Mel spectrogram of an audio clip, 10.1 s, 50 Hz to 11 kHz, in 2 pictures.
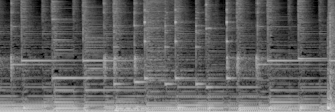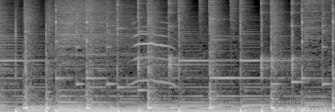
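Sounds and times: instrumental children's music: 0.0 - 10.0
cat meow: 6.9 - 7.8.

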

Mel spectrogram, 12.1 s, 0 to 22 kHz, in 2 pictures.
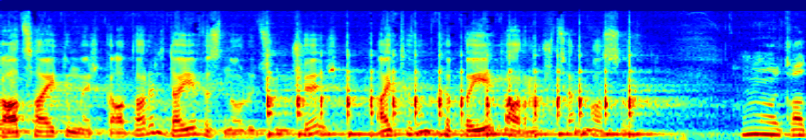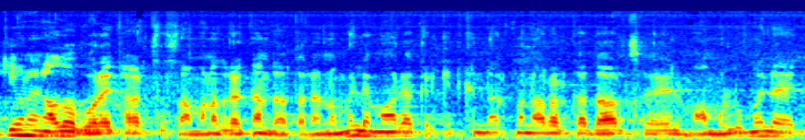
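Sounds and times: man speaking into a microphone: 0.0 - 4.8, 5.5 - 12.0.

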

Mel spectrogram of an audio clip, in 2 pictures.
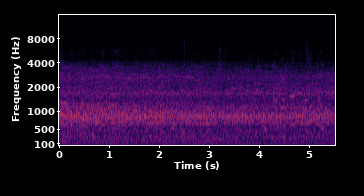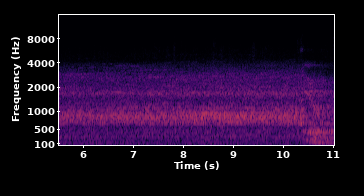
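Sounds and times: empty stadium ambience: 0.0 - 11.0.

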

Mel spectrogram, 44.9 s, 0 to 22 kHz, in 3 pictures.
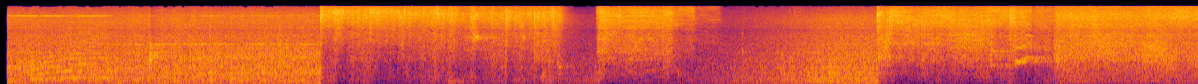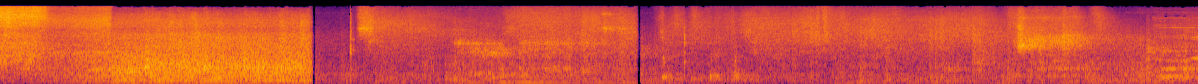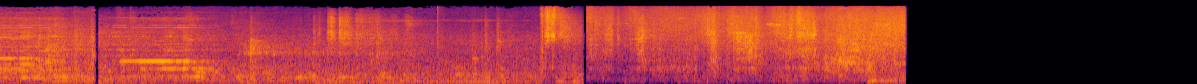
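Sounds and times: machine whine: 0.1 - 4.0
machine running noise: 0.1 - 4.1, 15.6 - 18.9.

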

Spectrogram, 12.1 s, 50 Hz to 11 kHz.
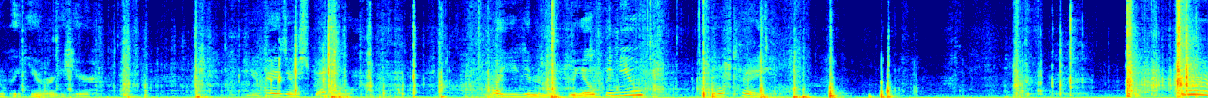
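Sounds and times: low steady hum: 0.0 - 12.0
food packaging clicks and rustles: 10.1 - 11.9.

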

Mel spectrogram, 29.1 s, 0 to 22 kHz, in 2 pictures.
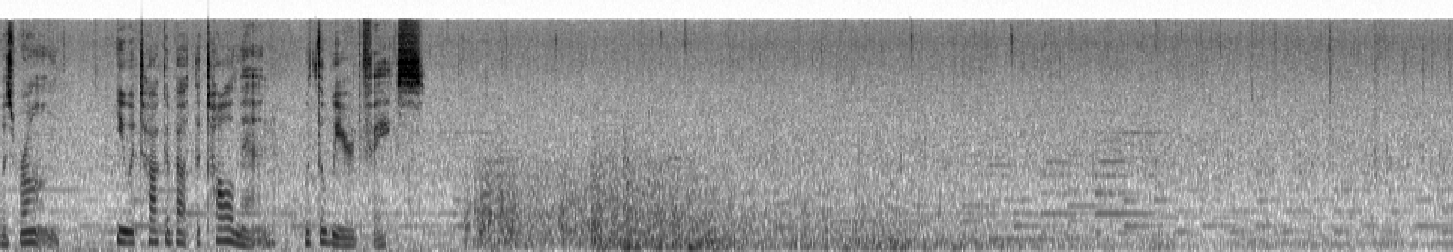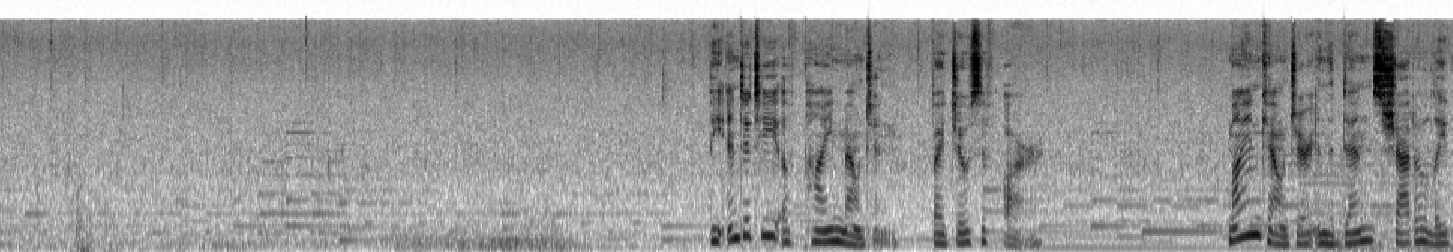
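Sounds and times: thunder rumbling: 0.0 - 22.0, 26.8 - 29.0
soft sustained music notes: 0.0 - 29.0
steady rain: 0.0 - 29.0.

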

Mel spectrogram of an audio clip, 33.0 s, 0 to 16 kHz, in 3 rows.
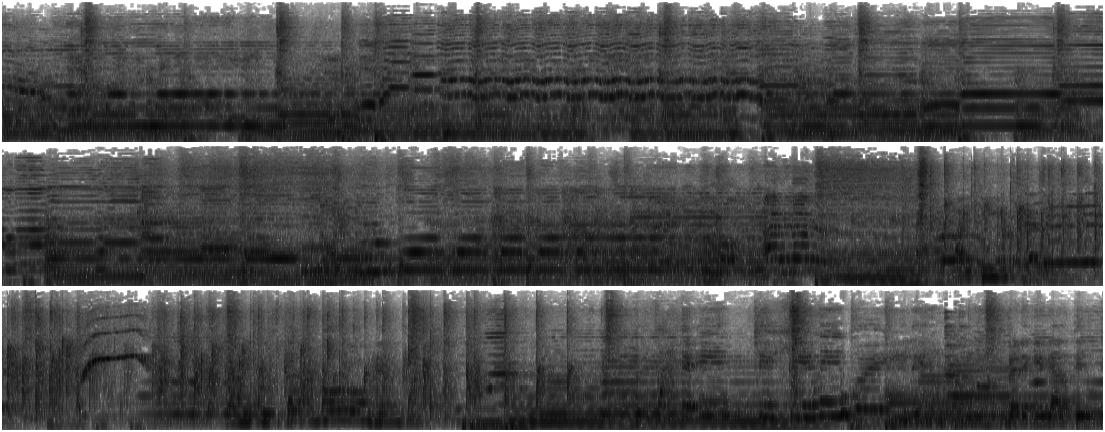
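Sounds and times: amplified harmonica solo: 0.0 - 20.6, 21.2 - 25.6, 26.3 - 33.0
live blues band: 0.0 - 33.0.

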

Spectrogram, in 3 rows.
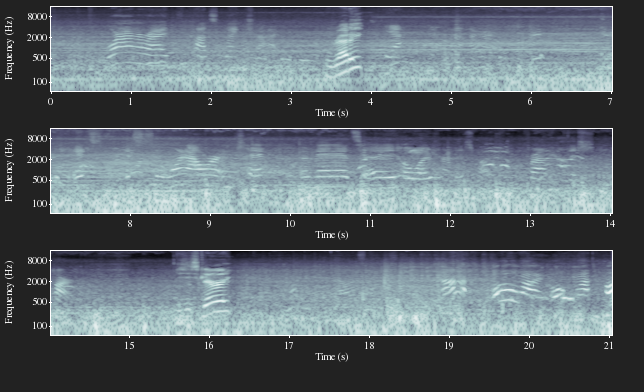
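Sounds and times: low rumble: 0.0 - 21.0.

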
